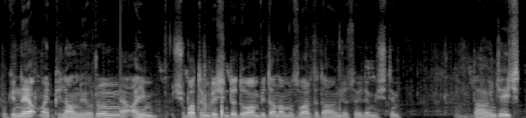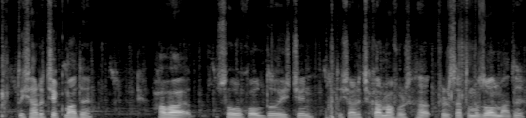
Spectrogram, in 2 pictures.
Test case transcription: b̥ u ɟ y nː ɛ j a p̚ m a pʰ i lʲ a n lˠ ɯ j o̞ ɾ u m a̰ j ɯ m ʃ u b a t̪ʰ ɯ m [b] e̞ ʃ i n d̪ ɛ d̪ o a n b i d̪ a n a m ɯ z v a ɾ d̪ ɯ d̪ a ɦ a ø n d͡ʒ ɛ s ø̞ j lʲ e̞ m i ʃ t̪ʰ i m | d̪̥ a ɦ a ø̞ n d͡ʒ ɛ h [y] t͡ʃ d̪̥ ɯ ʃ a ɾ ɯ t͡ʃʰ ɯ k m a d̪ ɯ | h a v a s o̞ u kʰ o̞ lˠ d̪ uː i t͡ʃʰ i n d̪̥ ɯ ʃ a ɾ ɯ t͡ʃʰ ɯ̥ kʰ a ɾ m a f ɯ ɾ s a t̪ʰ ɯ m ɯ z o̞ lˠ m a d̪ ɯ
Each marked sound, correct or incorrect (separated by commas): correct, incorrect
